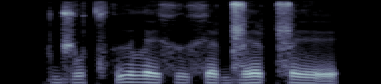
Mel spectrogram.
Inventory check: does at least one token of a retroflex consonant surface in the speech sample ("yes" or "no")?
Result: yes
